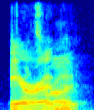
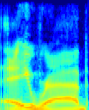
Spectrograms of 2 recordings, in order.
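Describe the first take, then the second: First: It is pronounced the usual way. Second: It is pronounced the local Alabama way.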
